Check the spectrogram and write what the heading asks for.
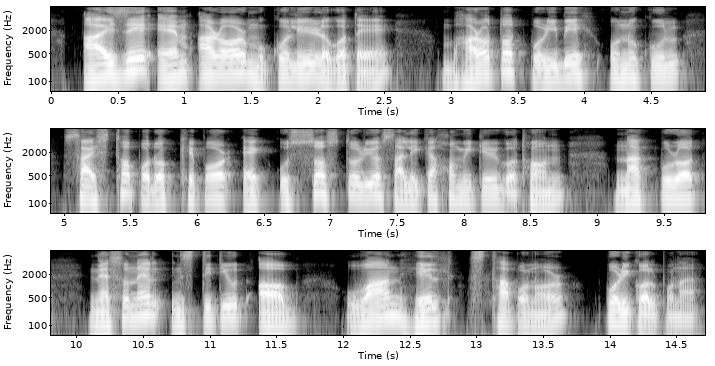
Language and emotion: Assamese, neutral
